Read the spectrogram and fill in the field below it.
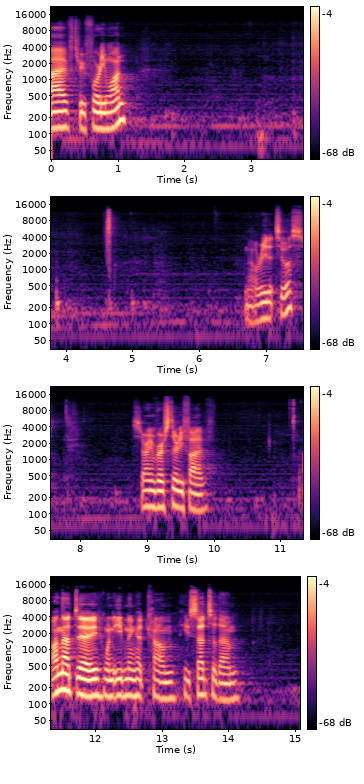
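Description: A young man speaks calmly through a microphone, in pauses.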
